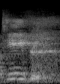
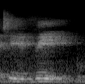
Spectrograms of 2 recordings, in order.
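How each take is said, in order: First: The stress is on the first syllable. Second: The stress is on the last syllable. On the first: The speaker calls it wrong. "It doesn't sound right" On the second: The speaker calls it right. "On the last syllable. We say T V"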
